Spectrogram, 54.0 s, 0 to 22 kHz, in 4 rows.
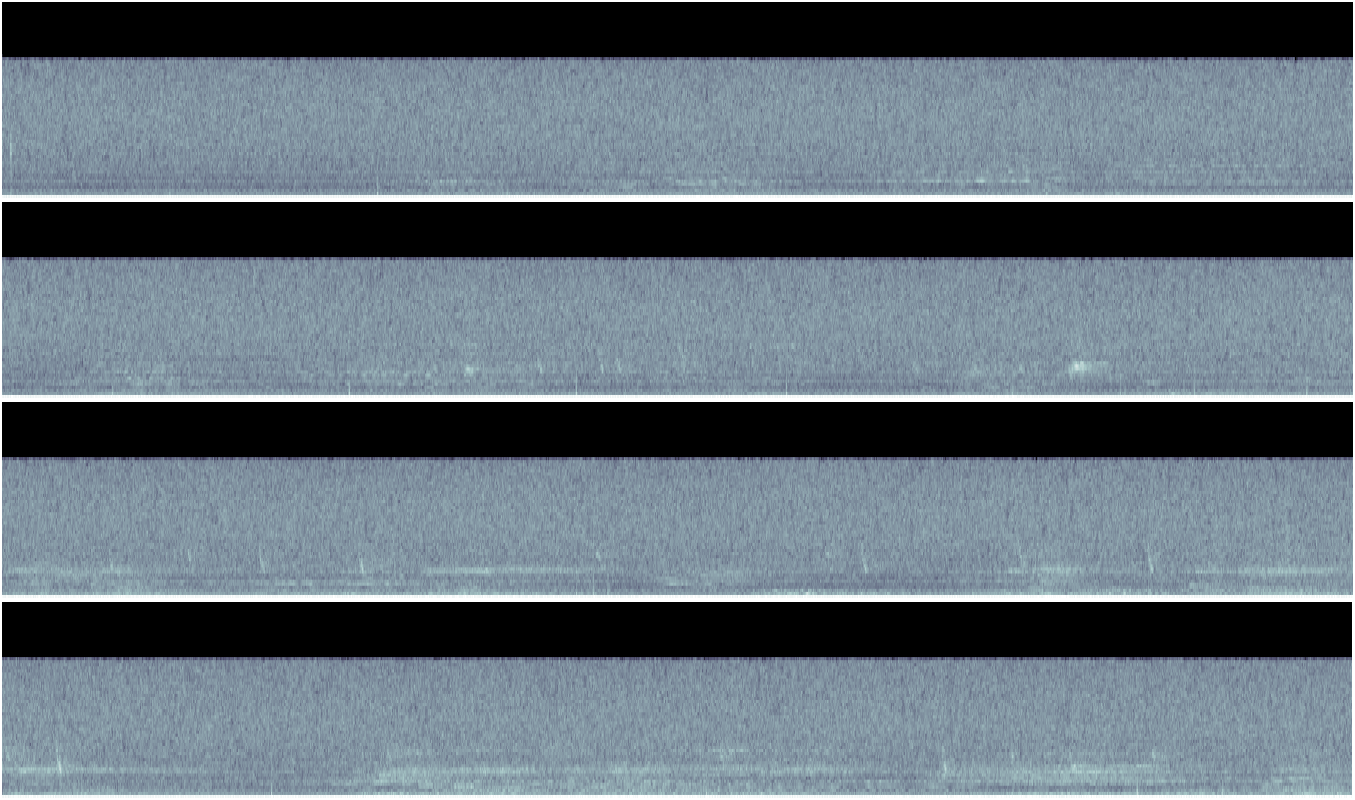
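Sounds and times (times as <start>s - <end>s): low hum and hiss: 0.0s - 54.0s
quiet instrumental music: 3.5s - 54.0s.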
